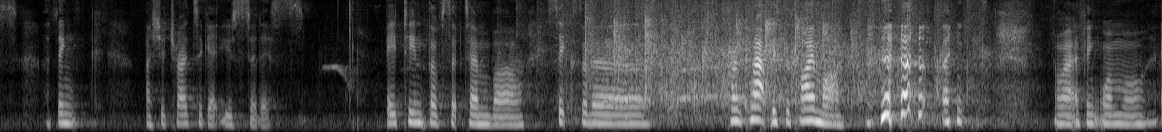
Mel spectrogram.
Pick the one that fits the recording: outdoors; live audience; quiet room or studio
live audience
